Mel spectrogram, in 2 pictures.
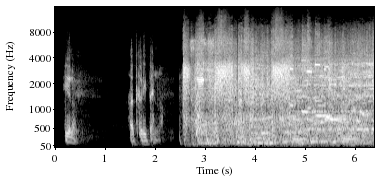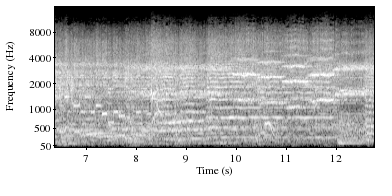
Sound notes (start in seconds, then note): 2.6 fighting Sound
